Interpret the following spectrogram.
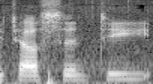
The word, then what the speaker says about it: Talcinti: Talcinti's name is actually Talcinti, and for some reason I always add an A at the end.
